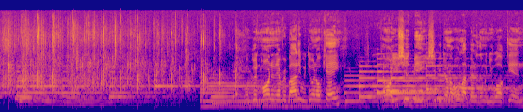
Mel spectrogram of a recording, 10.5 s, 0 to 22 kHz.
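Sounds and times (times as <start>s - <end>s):
congregation clapping: 0.0s - 5.2s
speech: 5.1s - 7.0s, 7.6s - 10.4s.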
